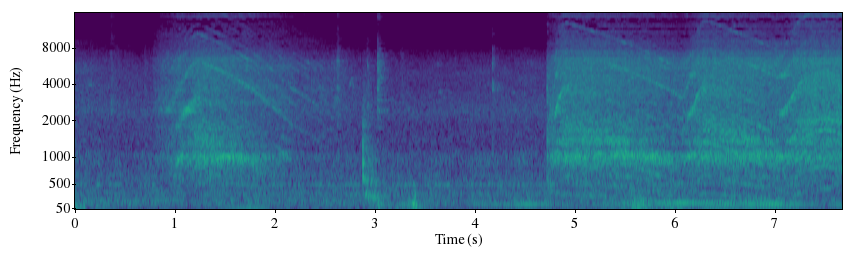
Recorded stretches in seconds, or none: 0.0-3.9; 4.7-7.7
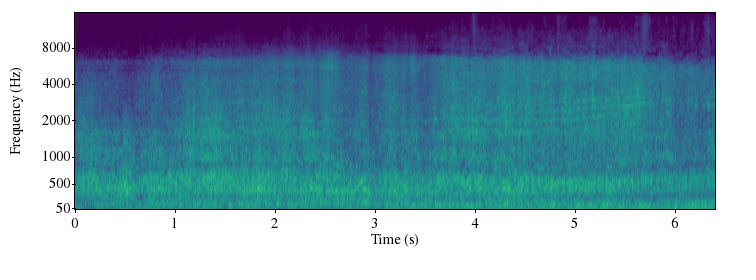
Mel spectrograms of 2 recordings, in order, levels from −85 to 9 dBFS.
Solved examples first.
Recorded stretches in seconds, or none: 0.0-1.5; 3.7-6.4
